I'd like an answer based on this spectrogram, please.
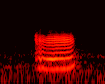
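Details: Sleeping Chihuahua that habitually snores like a pig; a single nasal snore about half a second long with a buzzy, evenly pitched tone and strong stacked overtones, in a quiet room.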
